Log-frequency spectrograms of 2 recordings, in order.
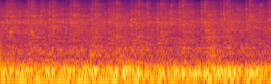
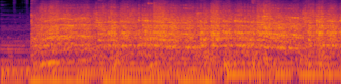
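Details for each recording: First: Packard custom restoration, engine with exotic dual carburetors on first start-up, exhaust not fully installed: a deep, steady low rumble that lays right down to idle and purrs smooth, with no misses or ticks. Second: Packard custom restoration, first start of the engine with exotic dual carburetors: sluggish, labored, uneven cranking catches briefly and dies. The starter sounds funny and turns slowly; cause not confirmed, likely needs tuning.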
